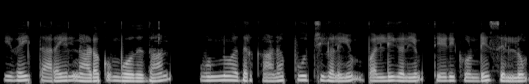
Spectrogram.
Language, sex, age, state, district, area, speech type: Tamil, female, 30-45, Tamil Nadu, Vellore, urban, read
